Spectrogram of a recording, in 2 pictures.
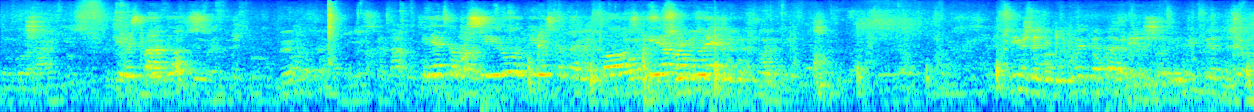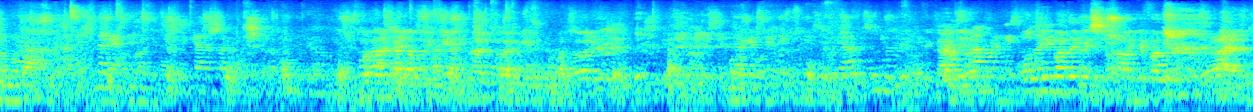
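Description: A man speaks steadily into a microphone in a room with some echo.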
